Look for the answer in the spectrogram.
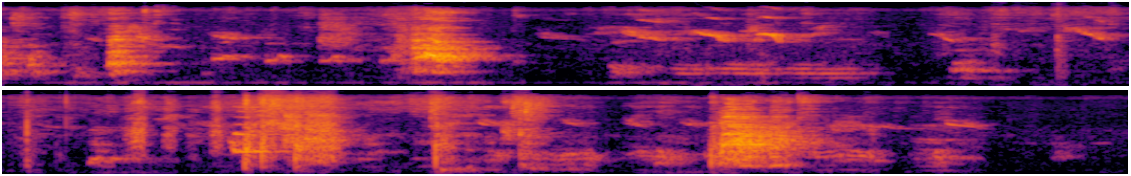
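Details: A laughing chicken (ayam ketawa) crossbreed rooster crows loudly in a broken, stuttering run of short hoarse notes, like laughter, several bursts in a few seconds over a low steady hum.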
